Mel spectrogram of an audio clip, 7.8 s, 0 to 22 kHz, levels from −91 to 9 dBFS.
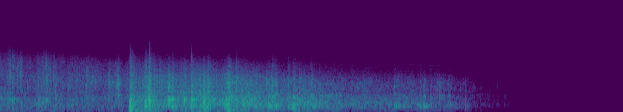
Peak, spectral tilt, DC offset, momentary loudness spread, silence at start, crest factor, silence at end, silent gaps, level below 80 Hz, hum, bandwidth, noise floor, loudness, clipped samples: -16 dBFS; -8 dB/octave; under 0.1%; 18 LU; 0 s; 26 dB; 1.95 s; none; -56 dBFS; none; 5.2 kHz; -86 dBFS; -41 LUFS; under 0.1%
